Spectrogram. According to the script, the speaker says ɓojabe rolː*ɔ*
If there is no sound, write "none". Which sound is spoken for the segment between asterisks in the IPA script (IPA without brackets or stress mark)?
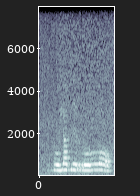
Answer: ɔ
